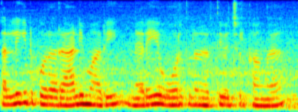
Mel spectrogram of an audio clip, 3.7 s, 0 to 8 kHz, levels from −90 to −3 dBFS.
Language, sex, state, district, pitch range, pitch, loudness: Tamil, female, Tamil Nadu, Chennai, 195-220 Hz, 205 Hz, -13 LUFS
